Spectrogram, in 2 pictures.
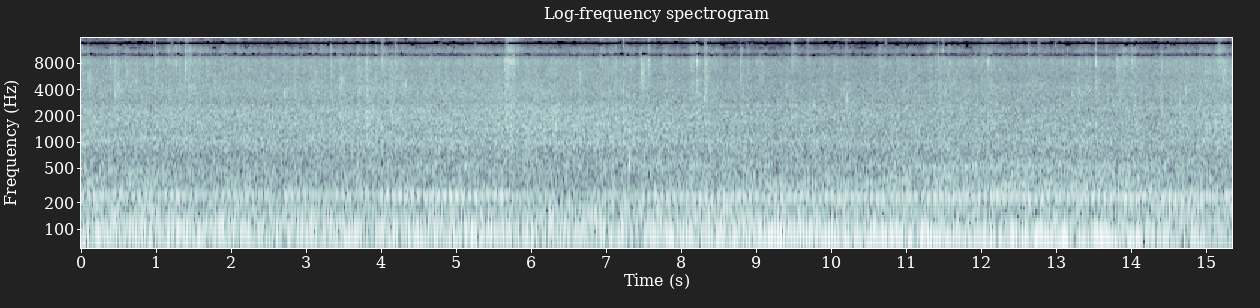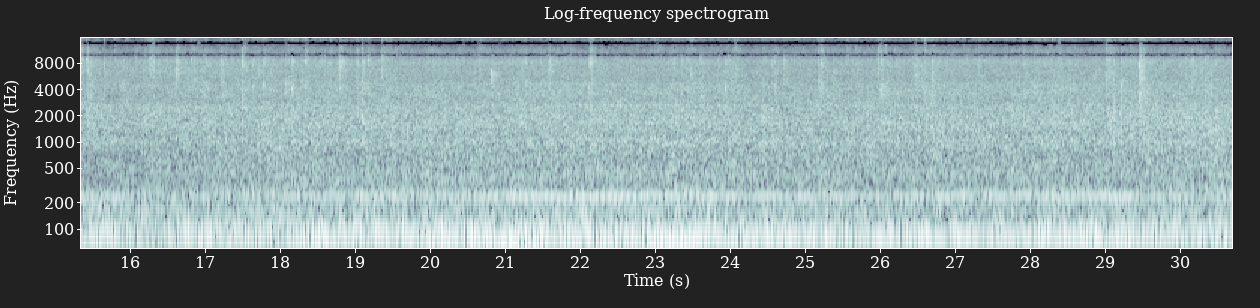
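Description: Steady rain falling, with scattered drop ticks over a low rumble.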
